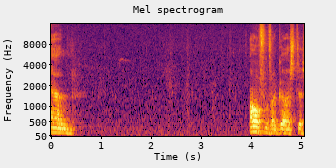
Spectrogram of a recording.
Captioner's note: silence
